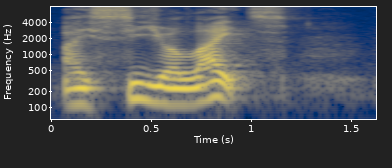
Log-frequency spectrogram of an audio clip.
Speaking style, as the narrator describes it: Through the dense din, we heard him shout

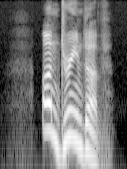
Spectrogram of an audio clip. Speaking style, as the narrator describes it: cried Mercedes, in dainty dismay

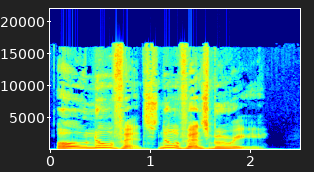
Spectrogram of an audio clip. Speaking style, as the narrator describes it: said Pereira in his smooth, rich voice

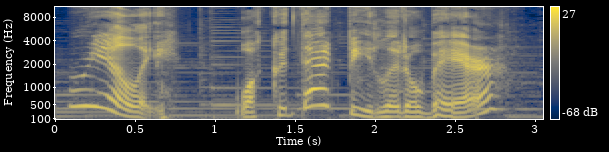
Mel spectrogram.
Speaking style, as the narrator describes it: Papa Bear said with a chuckle

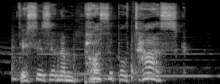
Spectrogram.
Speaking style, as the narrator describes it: cried the Sultan

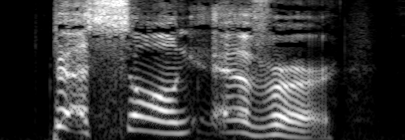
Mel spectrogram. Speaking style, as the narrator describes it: someone in the crowd yells very audibly

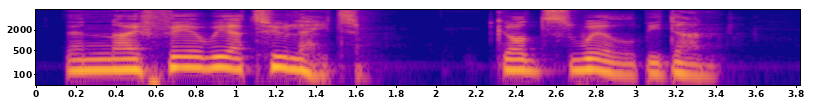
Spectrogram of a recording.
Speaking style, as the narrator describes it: he said solemnly

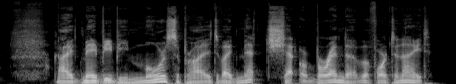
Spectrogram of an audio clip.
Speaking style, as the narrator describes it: Seth grumbled, too low for Emily to hear

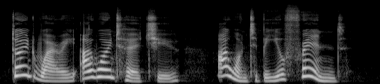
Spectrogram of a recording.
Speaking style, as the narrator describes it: told her, kindly

